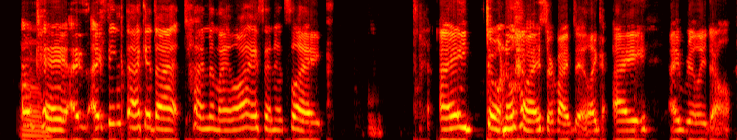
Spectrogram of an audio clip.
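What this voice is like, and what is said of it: Emotional, choked-up voice. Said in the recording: “I'm so sorry, I'm getting emotional”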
